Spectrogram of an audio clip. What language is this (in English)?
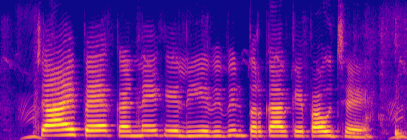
Hindi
